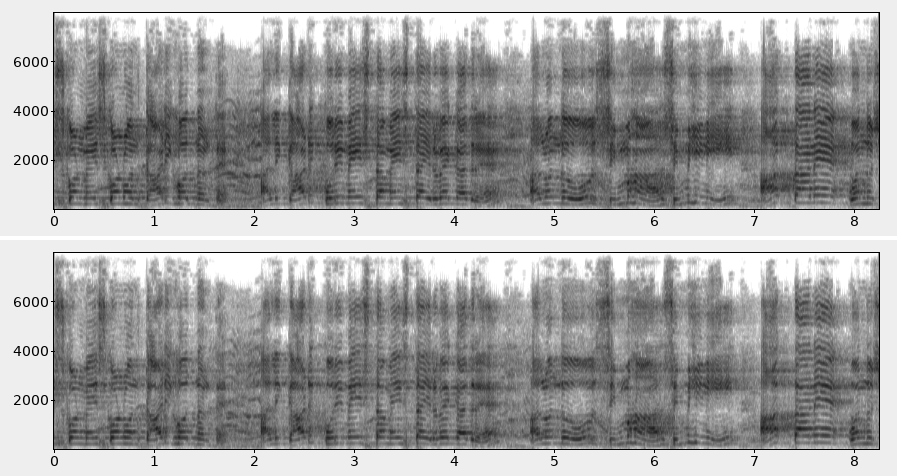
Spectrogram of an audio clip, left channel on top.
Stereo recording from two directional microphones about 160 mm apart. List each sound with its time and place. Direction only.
0.0 s a man's voice: 45° right (ahead or behind)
